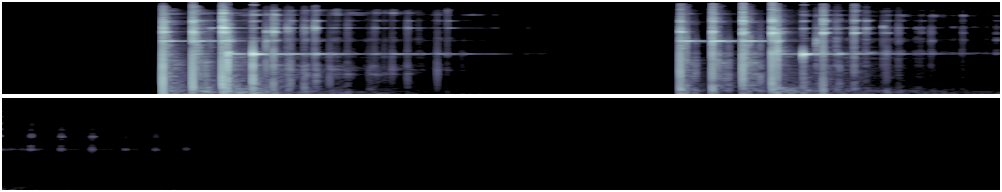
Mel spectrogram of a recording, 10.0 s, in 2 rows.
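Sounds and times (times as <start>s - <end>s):
glass: 0.8s - 2.3s, 3.4s - 4.9s.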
